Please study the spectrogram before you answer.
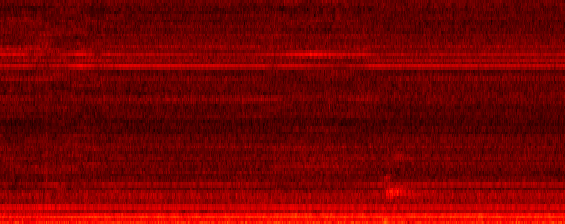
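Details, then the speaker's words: Mitsubishi inverter outdoor unit just started after rusted compressor replacement, covers still off, heating or cooling mode unknown: smooth steady hum with even tones, no knocking or rattle; runs normally. "So far so good. Just turned it on. Should have gotten put the cover on. I just wanted to test it before I put everything back on."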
